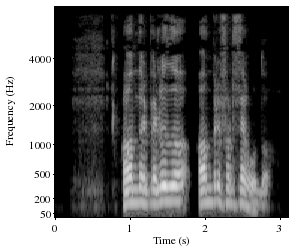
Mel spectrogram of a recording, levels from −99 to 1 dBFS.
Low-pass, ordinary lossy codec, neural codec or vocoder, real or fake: 7.2 kHz; MP3, 64 kbps; none; real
